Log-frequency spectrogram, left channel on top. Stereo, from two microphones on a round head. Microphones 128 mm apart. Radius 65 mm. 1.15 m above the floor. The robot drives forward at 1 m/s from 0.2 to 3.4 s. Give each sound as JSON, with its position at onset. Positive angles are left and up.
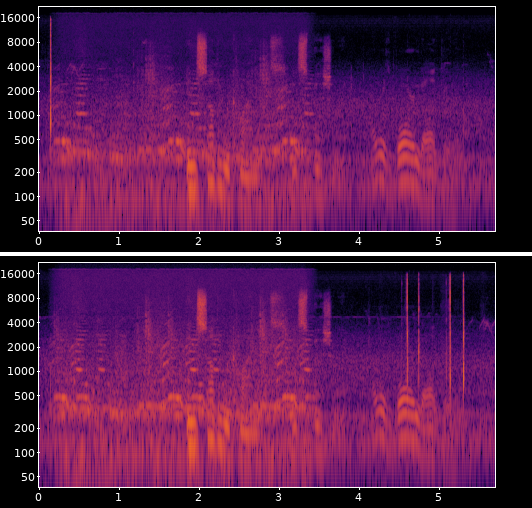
{"t": 1.8, "sound": "a man speaking", "side_deg": -20}
{"t": 4.1, "sound": "a man speaking", "side_deg": 50}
